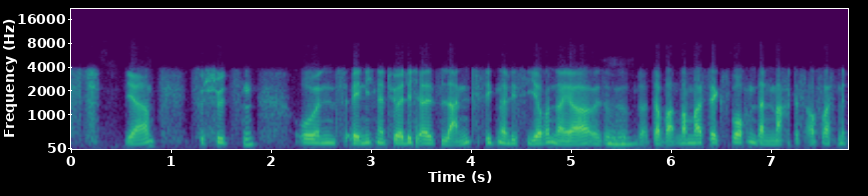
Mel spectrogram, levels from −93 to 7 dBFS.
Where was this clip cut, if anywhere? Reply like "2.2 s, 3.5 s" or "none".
2.8 s, 3.7 s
